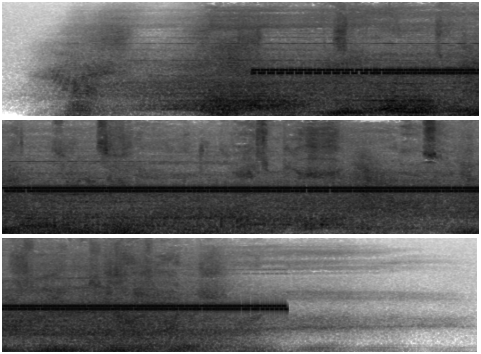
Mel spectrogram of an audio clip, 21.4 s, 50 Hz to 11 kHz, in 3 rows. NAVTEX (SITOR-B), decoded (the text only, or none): ZCZC XA25 FIRING EXERCISE 27 0600 UTC WITHIN 7 NM OF 06-17S 040-13E. NNNN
